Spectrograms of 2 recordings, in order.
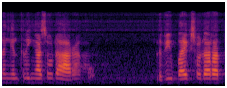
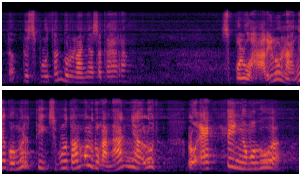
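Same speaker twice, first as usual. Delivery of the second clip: high, rising disbelief; mock exasperation; 9 semitones higher, 5 dB louder than usual. Real, not acted. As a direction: scoff at the silly question. Mock exasperation at a churchgoer's question. (pendeta kesal karena pertanyaan jemaat, nada tinggi mengejek)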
